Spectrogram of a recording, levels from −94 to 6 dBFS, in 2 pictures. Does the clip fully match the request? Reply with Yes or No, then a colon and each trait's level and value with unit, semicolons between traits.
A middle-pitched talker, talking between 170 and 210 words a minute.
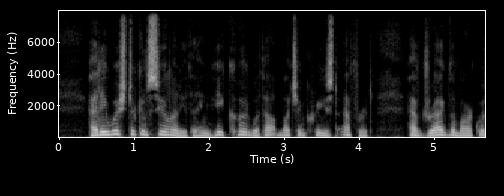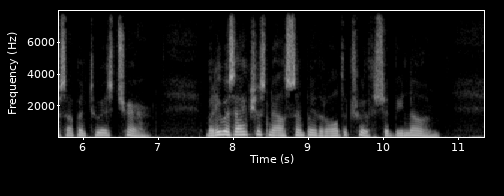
Yes: medium, 150 Hz; average, 175 wpm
